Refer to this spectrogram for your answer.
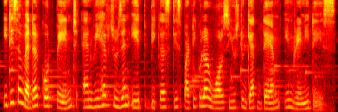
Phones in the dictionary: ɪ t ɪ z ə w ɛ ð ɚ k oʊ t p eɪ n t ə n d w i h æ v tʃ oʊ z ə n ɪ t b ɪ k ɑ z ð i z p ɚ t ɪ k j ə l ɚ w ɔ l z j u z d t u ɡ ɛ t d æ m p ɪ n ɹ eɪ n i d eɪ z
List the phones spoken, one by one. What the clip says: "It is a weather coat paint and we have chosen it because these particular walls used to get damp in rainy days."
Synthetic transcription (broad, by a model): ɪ t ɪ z ə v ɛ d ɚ k oʊ t p eɪ n t ə n d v i h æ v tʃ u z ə n ɪ t b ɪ k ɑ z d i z p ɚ t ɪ k j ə l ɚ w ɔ l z j u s t u ɡ ɛ t d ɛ m ɪ n ɹ eɪ n i d eɪ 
